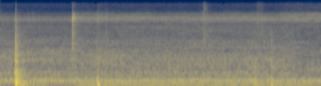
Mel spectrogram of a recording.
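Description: A steady, low electrical hum from an induction hob with a pot on it, set to high power, drones faintly throughout, broken by a few soft clicks and knocks. No one speaks.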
